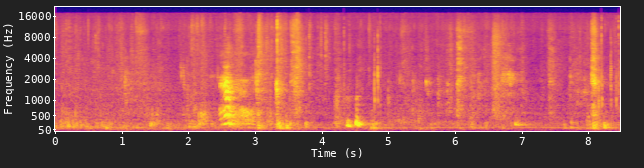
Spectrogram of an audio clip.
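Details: Miniature pinschers playing wildly indoors on a soft blanket because it is getting colder outside; short whiny, growly vocal bursts near the middle and panting breaths, over steady rustling and scuffling on the fabric.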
